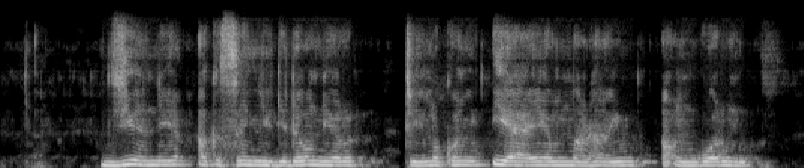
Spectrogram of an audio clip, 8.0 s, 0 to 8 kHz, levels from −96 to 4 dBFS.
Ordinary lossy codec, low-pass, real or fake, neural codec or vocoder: none; 7.2 kHz; fake; codec, 16 kHz, 4.8 kbps, FACodec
